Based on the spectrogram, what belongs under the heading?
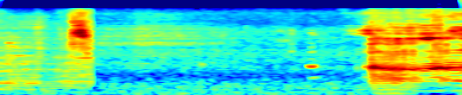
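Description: A short voiced belch, a quiet pause, then a louder rough burst. Burping.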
